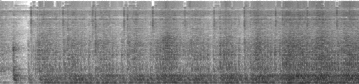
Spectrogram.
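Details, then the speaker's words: Old drill with a keyed chuck and small masonry pilot bit, switched to hammer mode before drilling a wall; steady coarse fast growling buzz from the chuck moving back and forth, normal hammer action. "you hear that growling noise the vibrating that's the the Chuck going back and forth as we're getting ready to hammer its way into the wall"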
